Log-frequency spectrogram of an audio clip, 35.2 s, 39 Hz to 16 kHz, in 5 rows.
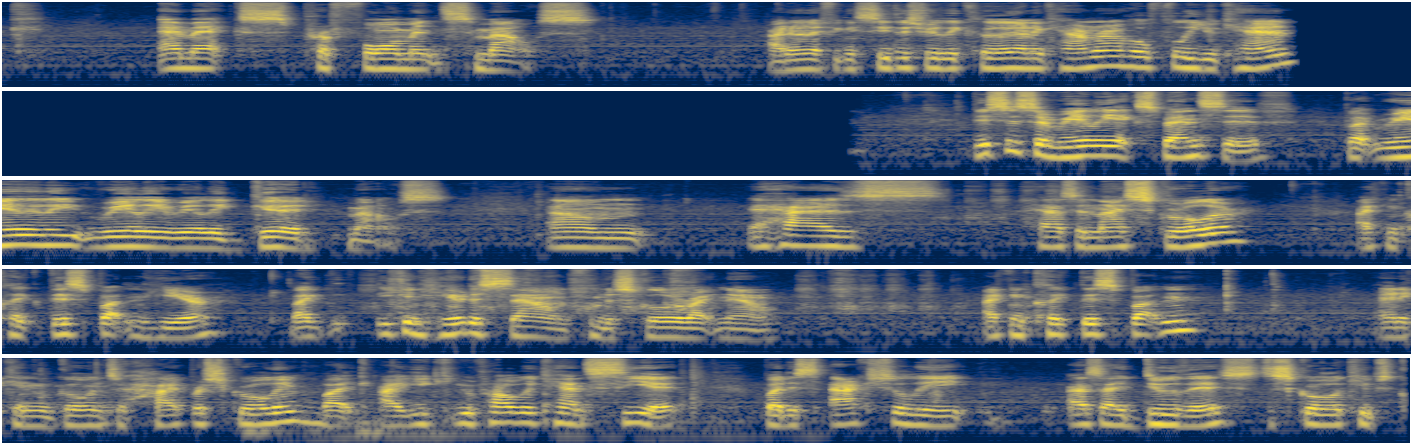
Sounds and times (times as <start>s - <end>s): Speech: 0.0s - 3.1s, 3.8s - 6.5s, 11.9s - 25.1s, 26.0s - 27.3s, 28.0s - 35.2s.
